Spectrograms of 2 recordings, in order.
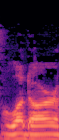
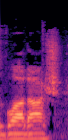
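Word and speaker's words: Vladař: He you know, Darth Vladar. I mean, people say Vladar, Vladash. She's even said Vladar, but really the Czech pronunciation is Vladash.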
